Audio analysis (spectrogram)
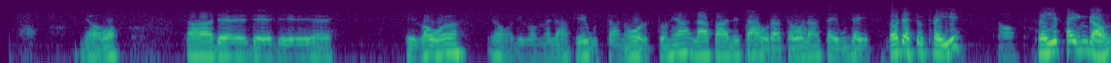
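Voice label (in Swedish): Torhamn Blekinge, dialekter; Folkminnen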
